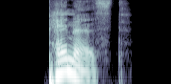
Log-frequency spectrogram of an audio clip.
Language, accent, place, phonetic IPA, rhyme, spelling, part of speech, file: German, Germany, Berlin, [ˈpɛnəst], -ɛnəst, pennest, verb, De-pennest.ogg
- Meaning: second-person singular subjunctive I of pennen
